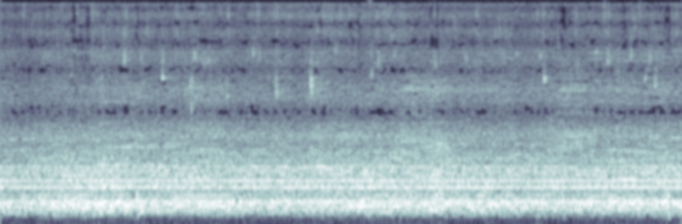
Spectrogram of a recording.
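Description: Aquarium filter pump running: steady water trickle over a constant low hum.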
